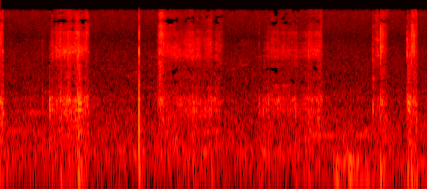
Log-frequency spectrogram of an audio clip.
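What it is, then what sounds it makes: Plastic camcorder lens hood being scratched. Fingernails scratch and rub the lens hood and top of a black plastic camcorder front, making soft, bright scraping passes in several separate bursts. A sharp click cuts in near the middle, and two short, brighter scrapes come near the end, all at a quiet level.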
